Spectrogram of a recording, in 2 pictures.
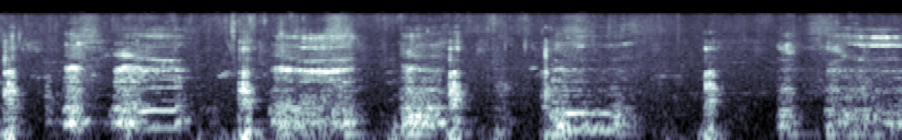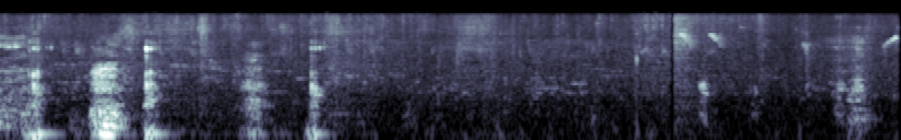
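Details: Sow farrowing for the first time in a piggery, delivering eight piglets; bursts of low grunting and snorting repeat roughly every two seconds during the first half, then fade to quieter background noise.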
